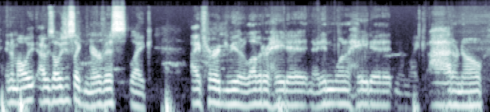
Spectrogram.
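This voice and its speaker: A man's voice: medium pitch, level tone, brisk, a little mellow, a little hiss or hum. A man co-hosting a casual gaming podcast, talking in an easygoing, rambling way. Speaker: podcast co-host.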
